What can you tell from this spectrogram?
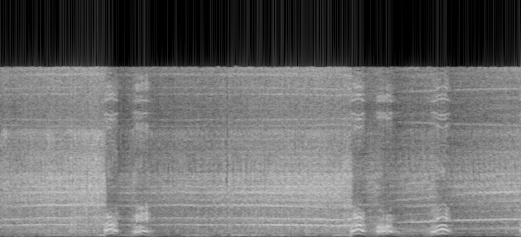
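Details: Samoyed Suka barking while chasing a remote-controlled car: two pairs of quick, harmonic-rich barks about two seconds apart, set against the constant buzzing whine of the car's motor.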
